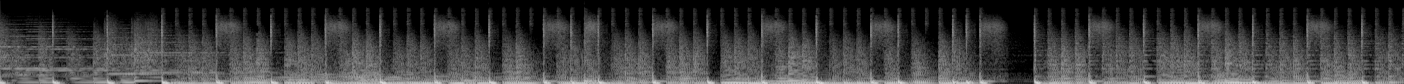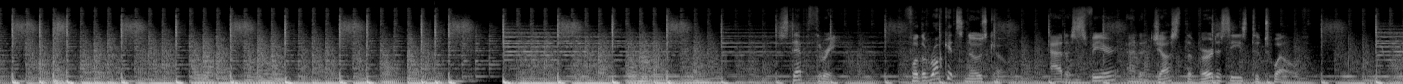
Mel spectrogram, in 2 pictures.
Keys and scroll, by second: 1.0 ctrl+b, 1.0 ctrl+v, 1.1 ctrl+r, 1.3 ctrl+b, 4.9 2, 6.9 ctrl+b, 9.0 e, 9.6 alt+s, 12.0 s, 14.0 s, 14.2 z, 17.3 Tab, 19.4 Tab, 20.2 3, 21.0 shift+s, 21.6 x, 22.7 Tab, 23.3 shift+a.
